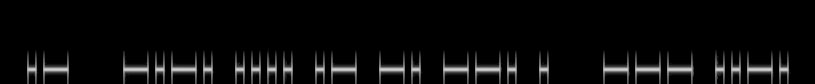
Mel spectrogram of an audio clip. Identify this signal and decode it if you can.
Morse code, heard as a keyed tone, about 14 wpm, 700 Hz. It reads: A CHANGE OF
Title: Sentences from Top 1200 Words 15wpm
